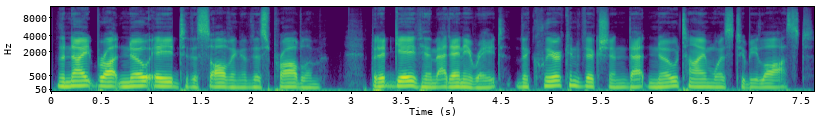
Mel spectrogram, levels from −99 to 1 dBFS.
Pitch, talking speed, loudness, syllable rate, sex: 125 Hz, 220 wpm, -18 LUFS, 4.7 syllables/s, male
